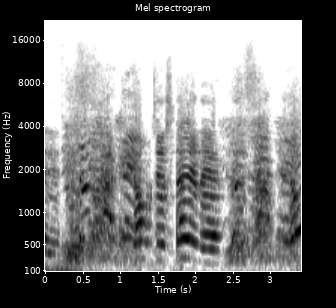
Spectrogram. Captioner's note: crowd repeats the speaker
